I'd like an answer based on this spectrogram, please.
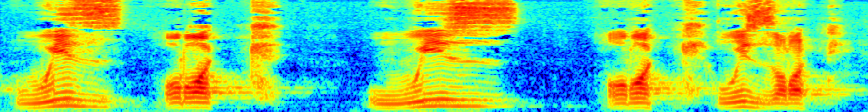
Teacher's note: الزاي مرققة والراء مفخمة والكاف مرققة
